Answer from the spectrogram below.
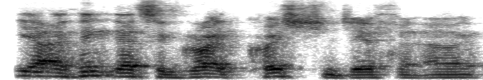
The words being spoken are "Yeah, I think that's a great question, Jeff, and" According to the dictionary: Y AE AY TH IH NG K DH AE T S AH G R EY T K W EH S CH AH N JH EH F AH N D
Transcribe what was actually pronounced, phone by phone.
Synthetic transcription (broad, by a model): Y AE AY TH IH NG K DH AE T S AH G R EY T K W EH S CH AH N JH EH F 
